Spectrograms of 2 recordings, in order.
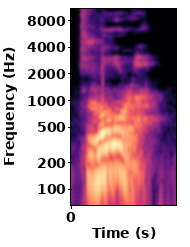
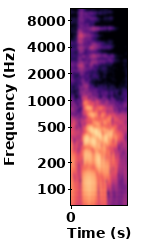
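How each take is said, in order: First: Draw ends with an r sound. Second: Draw ends without an r sound. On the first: The speaker calls it right. "you say drawer" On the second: The speaker calls it wrong. "you don't say draw"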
